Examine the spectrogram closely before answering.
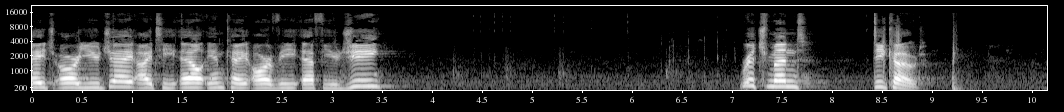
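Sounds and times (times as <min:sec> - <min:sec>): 
speech: 0:00.0 - 0:03.6, 0:07.1 - 0:07.8, 0:08.4 - 0:09.0
faint computer keyboard typing: 0:04.2 - 0:07.1.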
